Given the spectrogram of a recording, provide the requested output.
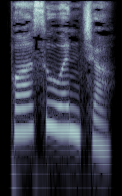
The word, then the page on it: ಪಾಸುವಂಚ: Kannada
